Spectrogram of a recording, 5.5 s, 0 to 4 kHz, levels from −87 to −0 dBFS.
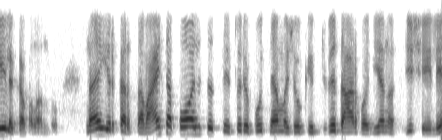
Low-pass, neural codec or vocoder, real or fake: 3.6 kHz; none; real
